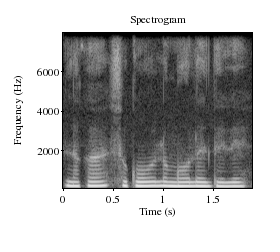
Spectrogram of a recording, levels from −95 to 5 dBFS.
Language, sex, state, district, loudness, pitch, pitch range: Wancho, female, Arunachal Pradesh, Longding, -10 LUFS, 205 Hz, 195-210 Hz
